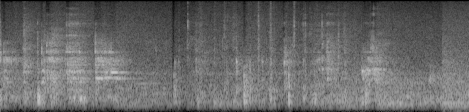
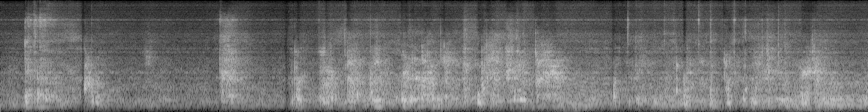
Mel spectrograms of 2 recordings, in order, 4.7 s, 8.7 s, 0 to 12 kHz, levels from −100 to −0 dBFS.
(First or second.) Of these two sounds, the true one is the first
